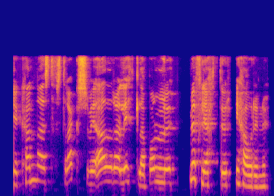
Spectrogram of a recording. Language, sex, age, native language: Icelandic, female, 30-39, Icelandic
